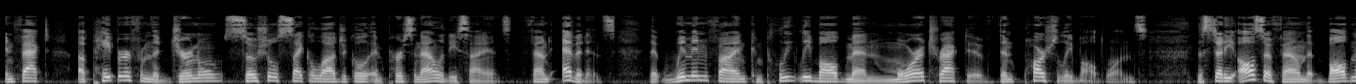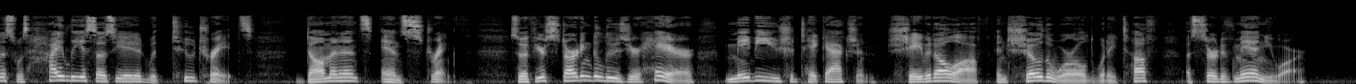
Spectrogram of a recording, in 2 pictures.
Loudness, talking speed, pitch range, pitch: -19 LUFS, 155 wpm, 115-160 Hz, 130 Hz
